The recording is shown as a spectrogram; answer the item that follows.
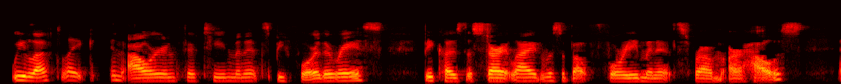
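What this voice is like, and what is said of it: Congested, stuffed-up voice. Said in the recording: “sorry if I sound stuffed up right now”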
